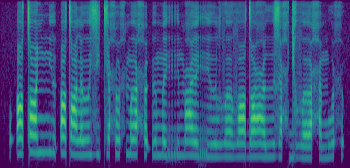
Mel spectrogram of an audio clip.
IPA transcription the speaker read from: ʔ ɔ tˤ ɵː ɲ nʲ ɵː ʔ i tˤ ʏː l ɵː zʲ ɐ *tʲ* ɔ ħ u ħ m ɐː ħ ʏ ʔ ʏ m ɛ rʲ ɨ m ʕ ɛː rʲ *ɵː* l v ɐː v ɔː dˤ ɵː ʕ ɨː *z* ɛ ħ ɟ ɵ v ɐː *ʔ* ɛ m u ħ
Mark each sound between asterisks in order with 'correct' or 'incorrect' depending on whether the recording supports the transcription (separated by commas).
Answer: correct, correct, correct, incorrect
